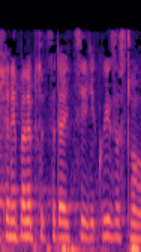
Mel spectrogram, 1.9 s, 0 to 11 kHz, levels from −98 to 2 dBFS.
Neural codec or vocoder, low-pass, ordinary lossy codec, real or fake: codec, 16 kHz, 4 kbps, X-Codec, HuBERT features, trained on general audio; 7.2 kHz; MP3, 32 kbps; fake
